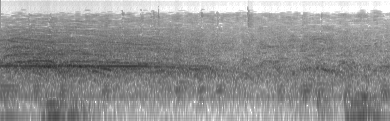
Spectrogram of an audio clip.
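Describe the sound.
A live crowd recorded for an album cheers and murmurs, with a shrill whistle or whoop piercing through in the first few seconds before the noise settles into a steady, slightly softer roar of voices.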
